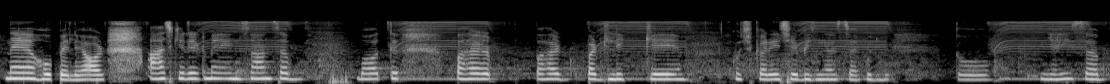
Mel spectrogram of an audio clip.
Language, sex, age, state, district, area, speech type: Maithili, female, 30-45, Bihar, Purnia, urban, spontaneous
